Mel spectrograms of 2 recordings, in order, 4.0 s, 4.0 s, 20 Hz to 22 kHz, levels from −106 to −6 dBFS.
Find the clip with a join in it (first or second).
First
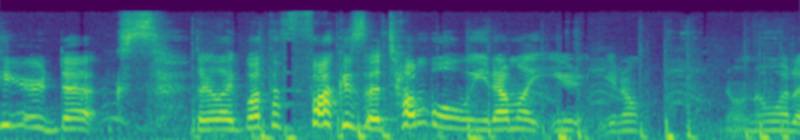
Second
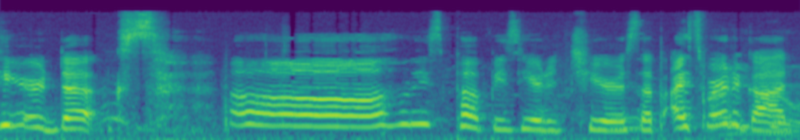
first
